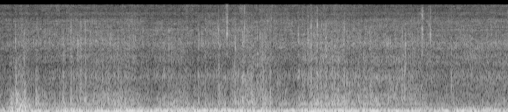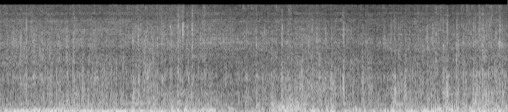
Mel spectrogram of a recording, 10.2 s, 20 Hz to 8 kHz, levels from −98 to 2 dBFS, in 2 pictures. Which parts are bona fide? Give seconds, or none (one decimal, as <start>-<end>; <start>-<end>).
0.0-10.2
